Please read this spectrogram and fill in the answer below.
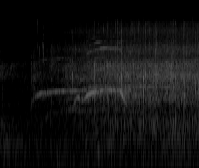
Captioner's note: applause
